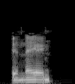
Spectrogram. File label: "inane", English; adjectives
